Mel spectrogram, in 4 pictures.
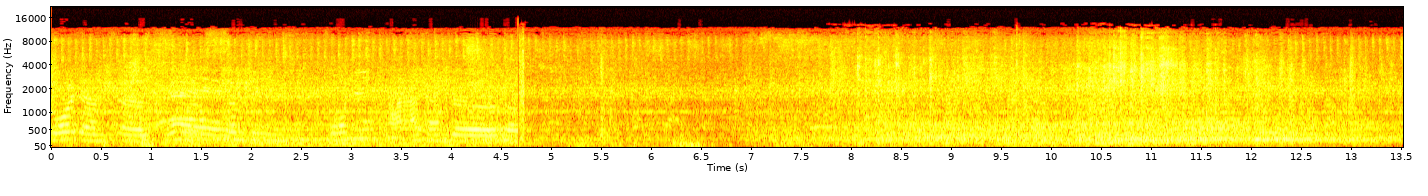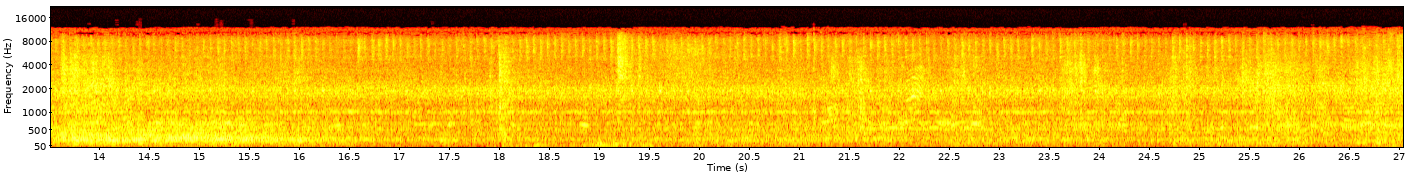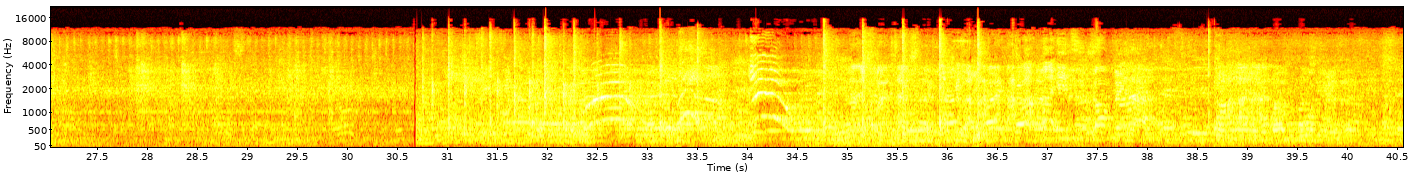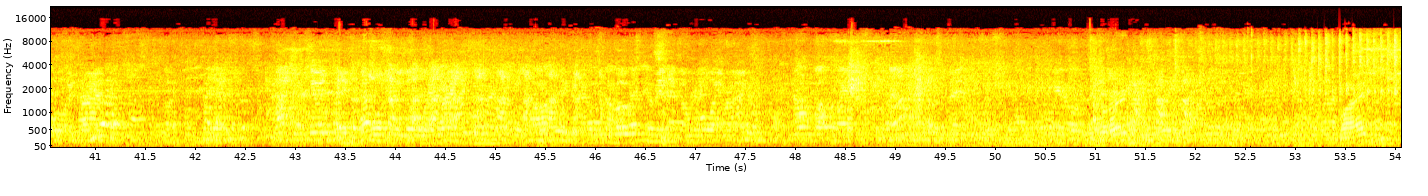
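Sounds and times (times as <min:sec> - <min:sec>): people's voices: 0:00.0 - 0:54.0
roller coaster train on track: 0:00.0 - 0:54.0.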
